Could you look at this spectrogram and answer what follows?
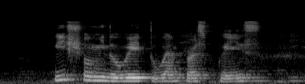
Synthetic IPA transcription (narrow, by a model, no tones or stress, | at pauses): wiʃomidəwetuwɛ̃npəsples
